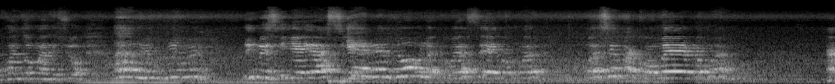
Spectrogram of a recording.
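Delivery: high, fretful worried voice; a scared woman panicking over prices; anxious sister's lament. Retold or imitated. Frightened sister about the dollar.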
